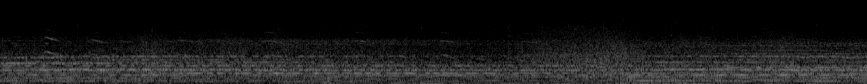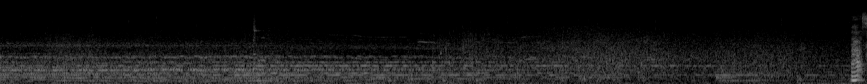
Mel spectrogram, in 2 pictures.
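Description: Rain falls steadily in the video game Disco Elysium, a soft, continuous patter that stays even and fairly faint for the whole stretch with no speech over it.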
